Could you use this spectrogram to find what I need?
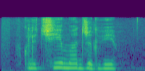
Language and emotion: Russian, neutral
